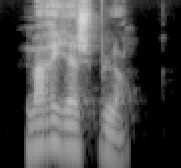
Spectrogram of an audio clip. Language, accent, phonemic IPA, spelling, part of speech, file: French, France, /ma.ʁjaʒ blɑ̃/, mariage blanc, noun, LL-Q150 (fra)-mariage blanc.wav
- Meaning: 1. sham marriage, marriage in name only 2. white marriage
